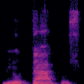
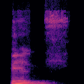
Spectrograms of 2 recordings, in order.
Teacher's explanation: hay muchas o al final verdad que se convierten en U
